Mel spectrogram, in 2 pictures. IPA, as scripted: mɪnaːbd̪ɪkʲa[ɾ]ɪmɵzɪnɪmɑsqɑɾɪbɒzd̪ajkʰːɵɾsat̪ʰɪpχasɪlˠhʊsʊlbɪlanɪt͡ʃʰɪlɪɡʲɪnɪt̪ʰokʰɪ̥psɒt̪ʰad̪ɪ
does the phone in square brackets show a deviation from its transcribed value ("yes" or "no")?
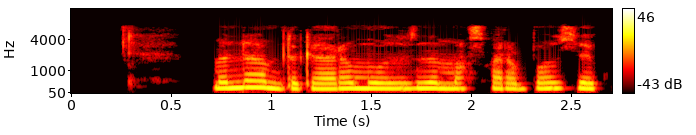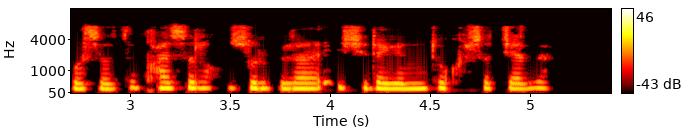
no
